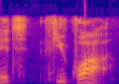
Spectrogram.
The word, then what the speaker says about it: Fuqua: I'm like, okay, Jim, how do you pronounce this? And he said it's Fuqua, which sounds, I guess it could sound French, it could sound Asian, I didn't really know.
